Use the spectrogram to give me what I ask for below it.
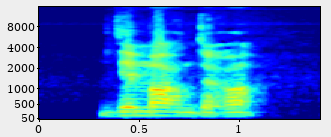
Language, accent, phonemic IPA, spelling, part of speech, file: French, Canada, /de.mɔʁ.dʁa/, démordra, verb, LL-Q150 (fra)-démordra.wav
- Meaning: third-person singular simple future of démordre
